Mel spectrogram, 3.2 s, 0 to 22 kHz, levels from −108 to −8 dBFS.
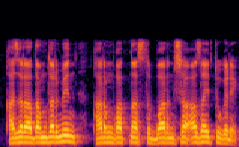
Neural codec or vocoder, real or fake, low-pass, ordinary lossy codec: none; real; 7.2 kHz; none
